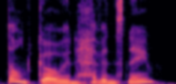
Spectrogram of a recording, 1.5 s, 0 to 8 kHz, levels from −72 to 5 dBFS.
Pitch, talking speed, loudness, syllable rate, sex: 215 Hz, 205 wpm, -16 LUFS, 4.7 syllables/s, female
